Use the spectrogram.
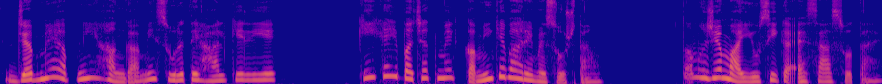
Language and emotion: Urdu, sad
